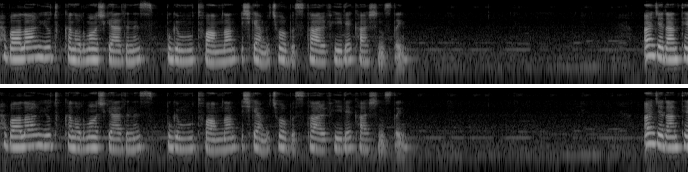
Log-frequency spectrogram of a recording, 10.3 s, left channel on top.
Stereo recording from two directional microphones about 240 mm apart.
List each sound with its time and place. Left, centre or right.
0.0 s speech: left
9.6 s speech: left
